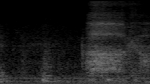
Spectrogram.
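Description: A person's gasp: a sharp, hissy intake of breath a little past halfway, lasting well under a second, after a quiet stretch.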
